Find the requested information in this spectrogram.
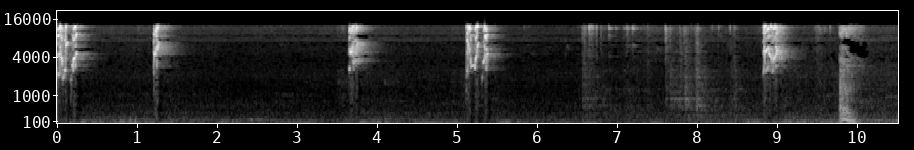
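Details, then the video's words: Lovebird noted for ngetik and long ngekek utters repeated sharp high chirps at uneven gaps, with some clicking and fluttering noises and a low hum between calls. "Burung Love Bird Ngetik dan Ngekek Panjang"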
